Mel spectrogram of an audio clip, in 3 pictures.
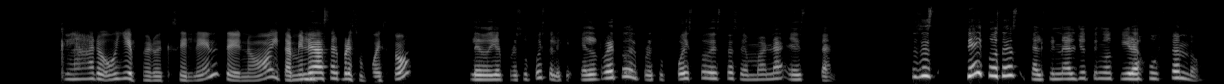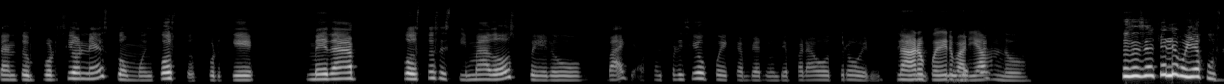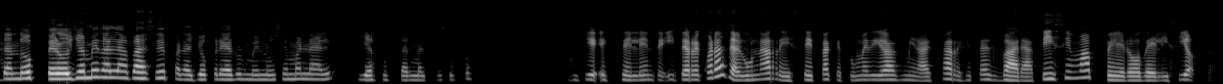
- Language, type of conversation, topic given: Spanish, podcast, ¿Cómo aprendiste a cocinar con poco presupuesto?
- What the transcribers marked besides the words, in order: distorted speech; other background noise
